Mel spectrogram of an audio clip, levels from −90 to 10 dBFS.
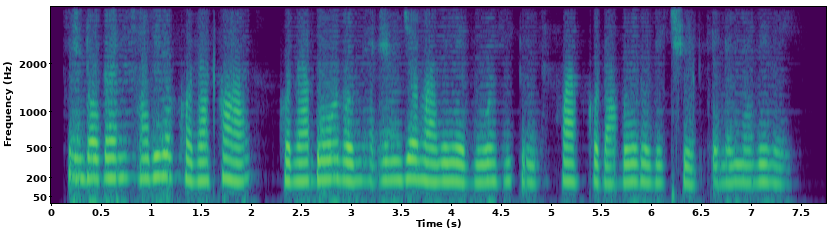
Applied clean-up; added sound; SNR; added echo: neural separator model SepFormer WHAMR!.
